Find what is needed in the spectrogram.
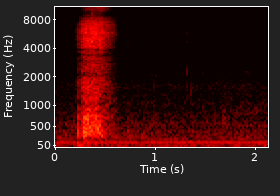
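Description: A single short, sharp burst of breath from a person, about a quarter second in and lasting about a third of a second, then faint room tone.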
